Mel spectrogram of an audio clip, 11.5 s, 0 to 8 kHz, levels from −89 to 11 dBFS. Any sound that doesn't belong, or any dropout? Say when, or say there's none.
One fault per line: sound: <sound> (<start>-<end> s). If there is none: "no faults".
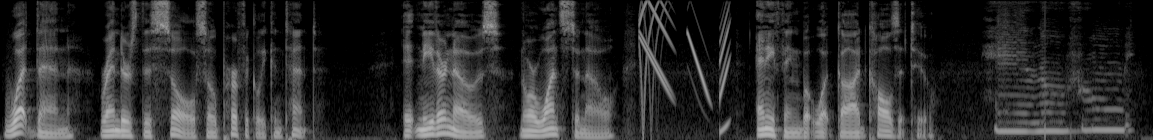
sound: chirp (6.4-7.3 s)
sound: sigh (9.8-11.4 s)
